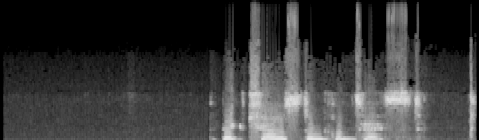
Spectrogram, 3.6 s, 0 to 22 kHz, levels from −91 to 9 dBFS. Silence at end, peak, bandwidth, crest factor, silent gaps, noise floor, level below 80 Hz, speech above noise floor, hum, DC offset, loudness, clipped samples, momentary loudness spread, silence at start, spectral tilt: 0 s; 0 dBFS; over 20 kHz; 10 dB; none; -54 dBFS; -46 dBFS; 47 dB; none; under 0.1%; -7 LUFS; 0.6%; 8 LU; 1.55 s; -2.5 dB/octave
